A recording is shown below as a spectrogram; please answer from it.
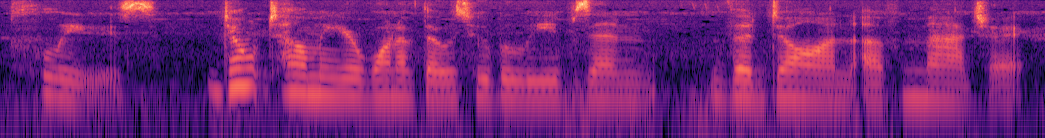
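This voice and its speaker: A woman's voice: on the low side, fairly even intonation, unhurried, darkish tone, slight background noise, voice pushed down. A woman voicing a curious, polite but sceptical young female traveler in a visual novel. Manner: polite, inquisitive.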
